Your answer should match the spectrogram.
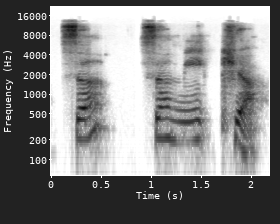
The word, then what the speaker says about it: samīkṣya: So, is the pronunciation is right? Yeah, samīkṣya.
